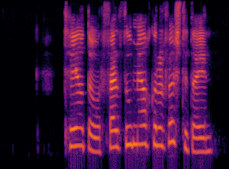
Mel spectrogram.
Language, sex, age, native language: Icelandic, female, 12, Icelandic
